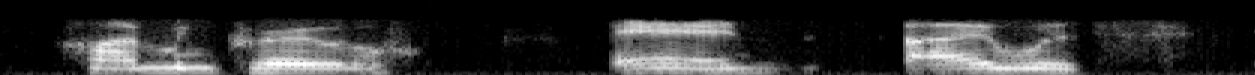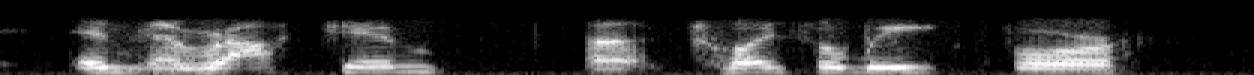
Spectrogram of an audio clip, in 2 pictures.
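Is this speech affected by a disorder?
Yes: cerebral palsy, severe.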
